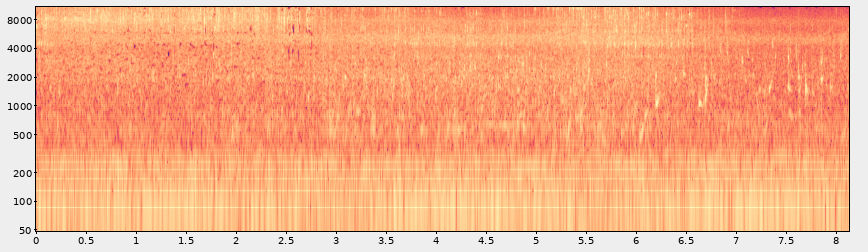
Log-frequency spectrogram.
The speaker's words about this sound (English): And in the clearing is a rapidly moving stream of water, a wide stream, with water flowing over rock.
